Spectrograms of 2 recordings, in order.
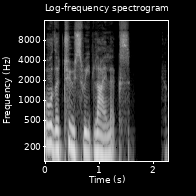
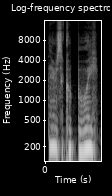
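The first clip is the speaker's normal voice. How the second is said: guilty whisper; soft, guilty whisper to the boy; guiltily; 3 dB quieter than usual. Acted. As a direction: whisper it, ashamed of leaving him. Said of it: "she said guiltily".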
